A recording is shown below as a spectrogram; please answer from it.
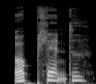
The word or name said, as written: opplantet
